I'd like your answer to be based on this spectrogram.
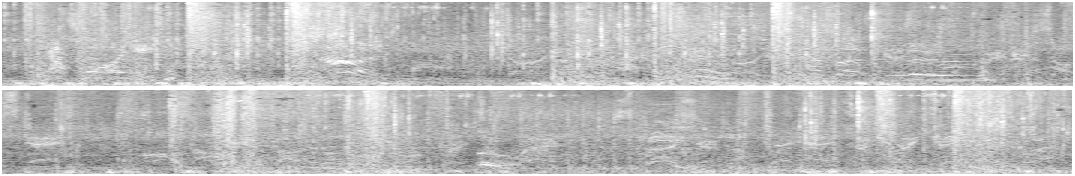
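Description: Gunfire and clattering action in the video game Blood & Teef, with dense, rapid bursts of shots and mechanical clicks layered through the whole stretch.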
